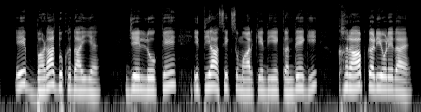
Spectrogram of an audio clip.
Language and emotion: Dogri, sad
